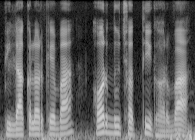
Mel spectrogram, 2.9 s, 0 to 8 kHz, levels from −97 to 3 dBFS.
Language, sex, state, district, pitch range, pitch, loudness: Bhojpuri, male, Bihar, Muzaffarpur, 110-140 Hz, 130 Hz, -21 LUFS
